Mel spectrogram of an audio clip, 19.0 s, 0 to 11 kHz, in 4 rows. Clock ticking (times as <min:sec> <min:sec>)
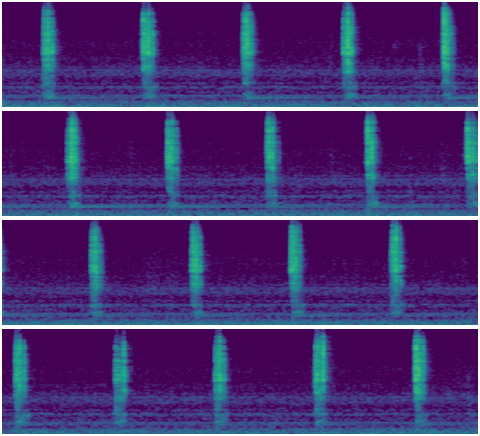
0:00.4 0:00.6, 0:01.4 0:01.6, 0:02.4 0:02.6, 0:03.4 0:03.6, 0:04.4 0:04.6, 0:05.4 0:05.7, 0:06.4 0:06.6, 0:07.4 0:07.6, 0:08.4 0:08.6, 0:09.4 0:09.6, 0:10.4 0:10.6, 0:11.4 0:11.6, 0:12.4 0:12.6, 0:13.4 0:13.6, 0:14.4 0:14.6, 0:15.4 0:15.6, 0:16.4 0:16.6, 0:17.4 0:17.6, 0:18.4 0:18.6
